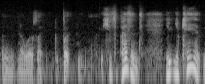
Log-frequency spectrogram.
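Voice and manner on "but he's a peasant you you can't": high, faltering protest; acting out a desperate plea, pitch climbing. Noelle objecting to Mimosa liking a peasant, mock desperate. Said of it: "she's starting to sound desperate".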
